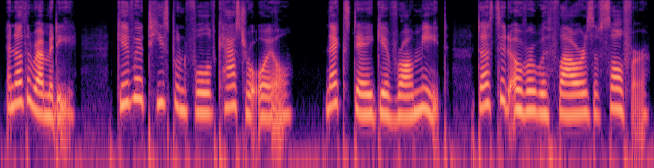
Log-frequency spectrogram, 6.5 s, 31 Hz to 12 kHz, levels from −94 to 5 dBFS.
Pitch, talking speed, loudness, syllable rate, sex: 250 Hz, 175 wpm, -19 LUFS, 5.5 syllables/s, female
